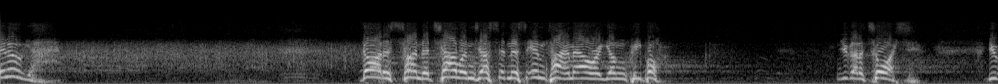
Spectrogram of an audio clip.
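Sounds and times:
audience clapping hands: 0.0 - 5.1
speech: 0.1 - 0.6, 3.6 - 6.7, 8.4 - 9.3.

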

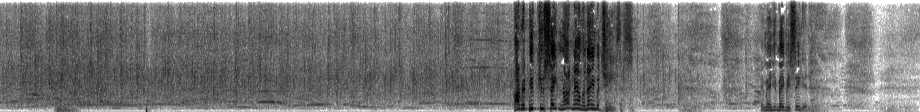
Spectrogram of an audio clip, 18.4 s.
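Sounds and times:
audience clapping hands: 0.0 - 16.1
speech: 10.3 - 12.8, 15.2 - 16.5.

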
